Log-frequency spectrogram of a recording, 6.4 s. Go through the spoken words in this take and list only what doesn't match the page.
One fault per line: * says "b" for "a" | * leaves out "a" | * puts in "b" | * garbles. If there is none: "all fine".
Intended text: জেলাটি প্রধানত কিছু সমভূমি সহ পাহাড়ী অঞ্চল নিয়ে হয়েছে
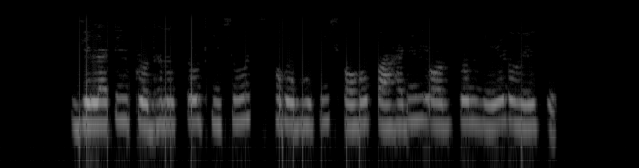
all fine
